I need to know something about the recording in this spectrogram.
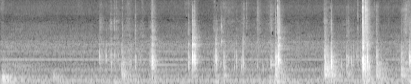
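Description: AA batteries clicking and knocking against a plastic remote control's battery compartment as they are fitted one-handed: several separate sharp clicks, the loudest near the end.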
